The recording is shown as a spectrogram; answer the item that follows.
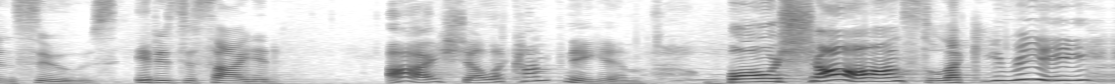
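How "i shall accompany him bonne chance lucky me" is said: louder and higher, building to a sarcastic cheer; grand sarcastic announcement. Retold or imitated. Volunteering to go to Paris with Larry, rising sarcastic cheer. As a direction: announce it like a reluctant hero.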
